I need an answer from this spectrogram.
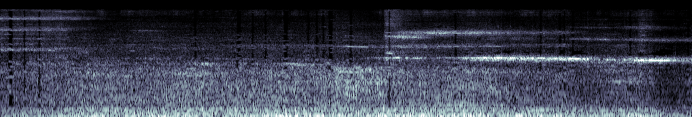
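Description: CSX intermodal freight cars, double-stack container cars and trailer flatcars, rolling past close by: a steady low rumble of steel wheels on rail with a few light clicks. A high-pitched squeal from the wheels comes in about four seconds in.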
